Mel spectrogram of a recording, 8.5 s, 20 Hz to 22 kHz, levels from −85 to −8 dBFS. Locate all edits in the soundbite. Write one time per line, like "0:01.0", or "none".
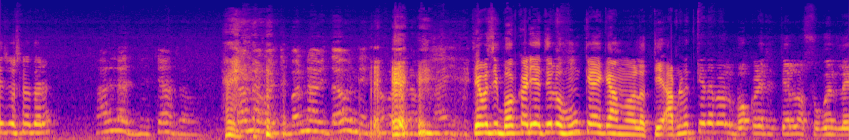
none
